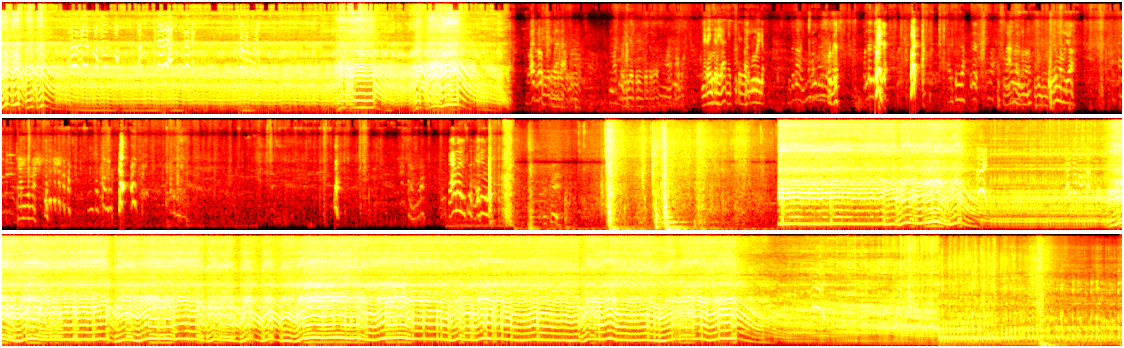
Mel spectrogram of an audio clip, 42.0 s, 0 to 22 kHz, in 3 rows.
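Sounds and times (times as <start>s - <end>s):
chainsaw revving: 0.0s - 6.4s, 20.3s - 42.0s.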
